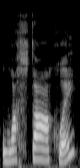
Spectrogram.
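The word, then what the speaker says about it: vastaque: So there's that contrast there of wastaque, V. In Latin, it's W. Well, you pronounce it W.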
